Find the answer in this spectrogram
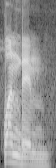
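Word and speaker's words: condemn: এন শব্দের শেষে এমন আছে এন এর উচ্চারণ silent D ই ডে এম এর জন্য ম Dame কনডেম সি ও এন ডিএম এন কন্ডেম।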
